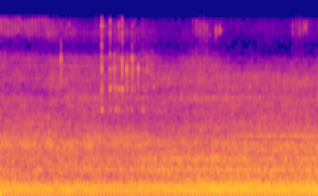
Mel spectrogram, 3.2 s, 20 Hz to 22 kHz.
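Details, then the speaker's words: Honda EU3000iS inverter generator after carburetor replacement, choke pushed in, eco throttle off (regular run): steady even drone, constant low hum, no dips or hunting, holds speed cleanly; normal running. "We got eco throttle, so it's it's on regular run right now. Eco is going to make it more quiet."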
